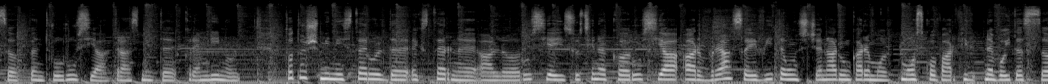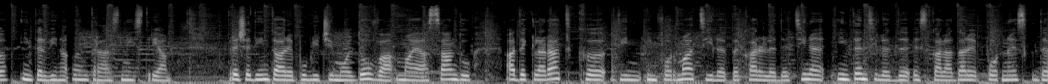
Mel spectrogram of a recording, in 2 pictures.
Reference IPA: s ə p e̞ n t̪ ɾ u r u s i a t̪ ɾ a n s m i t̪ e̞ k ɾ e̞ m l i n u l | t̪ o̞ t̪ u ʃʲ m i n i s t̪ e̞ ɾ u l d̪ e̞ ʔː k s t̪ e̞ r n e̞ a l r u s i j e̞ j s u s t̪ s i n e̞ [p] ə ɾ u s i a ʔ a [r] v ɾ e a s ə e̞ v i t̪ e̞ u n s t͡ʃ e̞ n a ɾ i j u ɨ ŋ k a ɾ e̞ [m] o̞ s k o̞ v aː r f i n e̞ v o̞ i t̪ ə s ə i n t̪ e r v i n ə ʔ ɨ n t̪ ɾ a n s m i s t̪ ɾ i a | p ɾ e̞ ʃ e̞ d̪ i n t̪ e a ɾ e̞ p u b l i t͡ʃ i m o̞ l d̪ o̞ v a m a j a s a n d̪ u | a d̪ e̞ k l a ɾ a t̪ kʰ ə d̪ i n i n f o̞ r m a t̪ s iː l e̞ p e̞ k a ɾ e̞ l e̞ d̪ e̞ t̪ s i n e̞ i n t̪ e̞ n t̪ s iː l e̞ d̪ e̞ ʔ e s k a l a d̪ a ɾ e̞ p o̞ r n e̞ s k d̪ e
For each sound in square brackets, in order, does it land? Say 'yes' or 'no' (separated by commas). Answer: no, yes, yes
